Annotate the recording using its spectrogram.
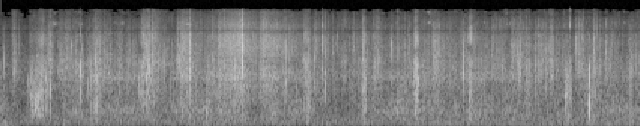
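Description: Footsteps of a walker and a leashed dingo on a bush track covered in dry leaf litter: irregular light crackles, several a second.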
